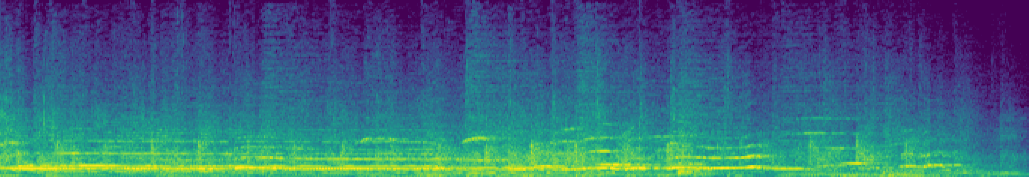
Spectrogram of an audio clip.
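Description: Wedding guests at an outdoor celebration clap and cheer with shouts and whoops, a lively crowd sound that stays strong before tapering off toward the end.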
